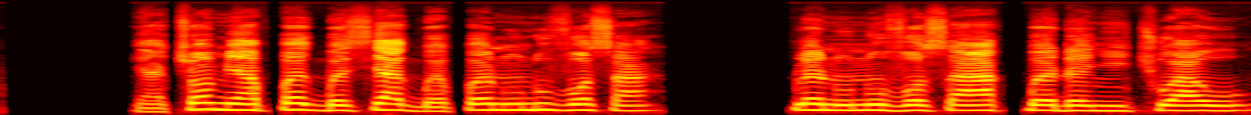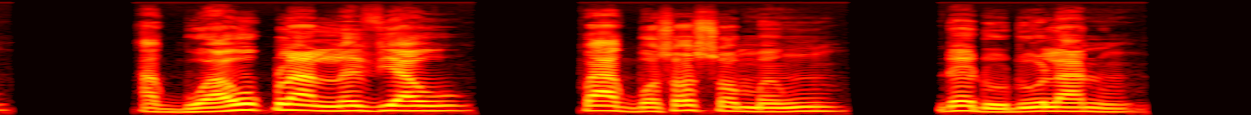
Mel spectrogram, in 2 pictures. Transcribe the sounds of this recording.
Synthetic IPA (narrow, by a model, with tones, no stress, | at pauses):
mĩ˨a˨t͡ʃɔ˦mĩ˦a˨ɸɛ˦ɡ͡bɛ˨si˦a˨ɡ͡bɛ˨ɸɛ˦nũ˦ɖu˦vɔ˦sã˦ | k͡plɛ˦nũ˦nũ˦vɔ˦sã˦a˦k͡pɛ˦ɖɛ˦ɲĩ˦t͡ʃu˦a˨wo˦ | a˨ɡ͡bo˨a˨wo˦k͡plã˦˨lɛ̃˦vi˦a˨wo˦ | ɸɛ˦a˨ɡ͡bɔ˨sɔ˦sɔ˨mɛ̃˨ŋũ˦ | ɖɛ˦ɖo˨ɖo˦la˦nũ˦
